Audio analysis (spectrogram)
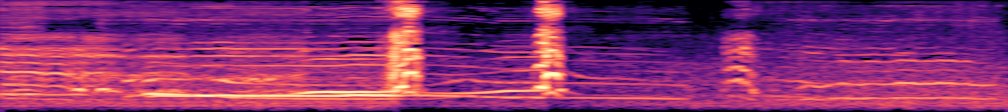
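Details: Group of whippets in a howling chorus: drawn-out wavering howls that fall away, broken by two short loud yelps around the second and third seconds, then quieter overlapping tones continue to the end.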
